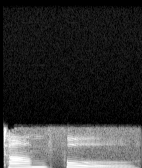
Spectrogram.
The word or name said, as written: tomfool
